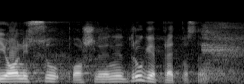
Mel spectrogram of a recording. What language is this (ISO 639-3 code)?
srp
